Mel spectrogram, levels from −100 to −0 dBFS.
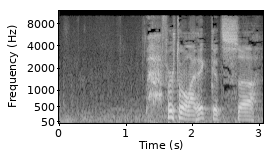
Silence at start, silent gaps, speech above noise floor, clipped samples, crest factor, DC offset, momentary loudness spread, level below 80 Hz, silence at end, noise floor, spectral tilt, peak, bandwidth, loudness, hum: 0 s; none; 21 dB; under 0.1%; 16 dB; under 0.1%; 23 LU; -44 dBFS; 0 s; -38 dBFS; -2.5 dB/octave; -4 dBFS; 10.5 kHz; -16 LUFS; none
